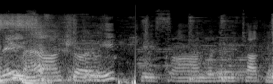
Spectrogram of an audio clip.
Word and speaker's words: Khesan: I think it's pronounced Khesan. Does that sound right? Sounds about it. Sounds about right.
